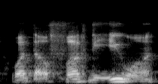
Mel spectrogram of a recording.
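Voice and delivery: a hint of a rude bartender; gruff bartender. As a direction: bark it like a fed-up barman. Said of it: "He's like".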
